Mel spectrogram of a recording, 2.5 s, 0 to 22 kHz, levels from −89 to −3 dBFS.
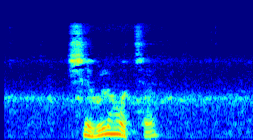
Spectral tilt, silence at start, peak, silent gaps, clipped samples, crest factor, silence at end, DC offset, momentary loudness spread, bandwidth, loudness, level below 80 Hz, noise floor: -6 dB/octave; 0.05 s; -18 dBFS; none; under 0.1%; 16 dB; 0.7 s; under 0.1%; 23 LU; 11.5 kHz; -30 LUFS; -66 dBFS; -56 dBFS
